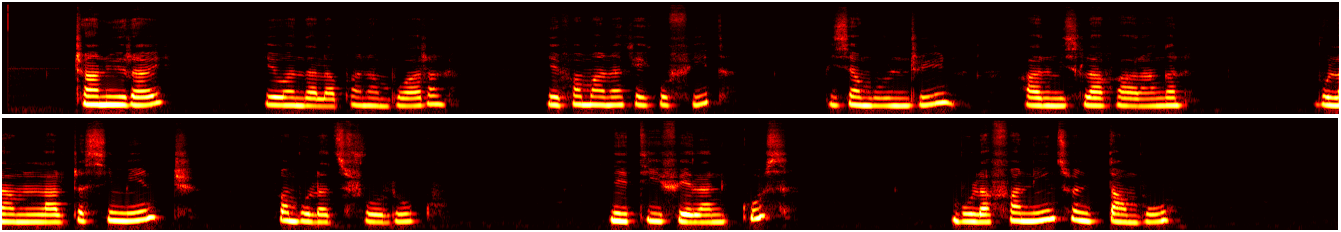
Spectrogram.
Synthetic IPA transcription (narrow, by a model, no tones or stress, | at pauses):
ʈ͡ʂanuiɾaj | ewand̪alapanambuwaɾanə̥ | efəmanakakuv̥it̪ə̥ | b̥isambuɳɖ͡ʐinu̥ | aɾimisilavaɾaŋɡanə̥ | mbulaminlaluʈ͡ʂəsimeniʈ͡ʂə̥ | fambulət͡si̥v̥oluku̥ | net̪iv̥elanikusə̥ | mbuləfanint͡sunit̪ambu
